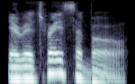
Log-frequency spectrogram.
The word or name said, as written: irretraceable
